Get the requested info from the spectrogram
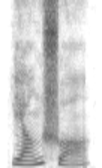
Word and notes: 凉爽: liáng shuǎng

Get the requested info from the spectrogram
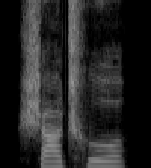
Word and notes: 刹车: shā chē

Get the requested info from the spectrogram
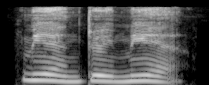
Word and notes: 面对面: miàn duì miàn

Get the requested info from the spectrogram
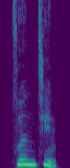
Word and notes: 尊敬: zūn jìng

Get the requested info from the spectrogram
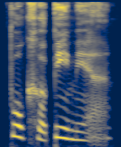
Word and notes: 不可避免: bù kě bì miǎn

